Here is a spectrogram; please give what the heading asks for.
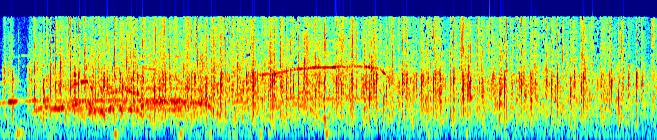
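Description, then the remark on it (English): A large crowd at an outdoor rally by a bridge, before a march across it, claps steadily and loudly for several seconds after a speaker is introduced by the town's chief of police, a dense unbroken patter of hands, with faint whoops and whistles rising through it. “He introduced me, and you clapped.”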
